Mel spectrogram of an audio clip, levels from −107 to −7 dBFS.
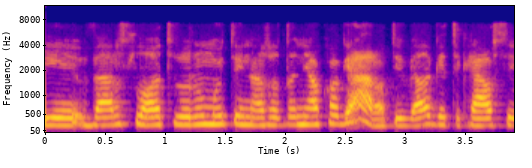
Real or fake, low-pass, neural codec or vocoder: real; 7.2 kHz; none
